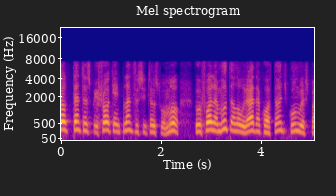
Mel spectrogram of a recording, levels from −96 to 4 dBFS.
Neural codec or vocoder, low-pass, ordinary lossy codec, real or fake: codec, 16 kHz, 0.5 kbps, X-Codec, WavLM features, trained on Multilingual LibriSpeech; 7.2 kHz; none; fake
